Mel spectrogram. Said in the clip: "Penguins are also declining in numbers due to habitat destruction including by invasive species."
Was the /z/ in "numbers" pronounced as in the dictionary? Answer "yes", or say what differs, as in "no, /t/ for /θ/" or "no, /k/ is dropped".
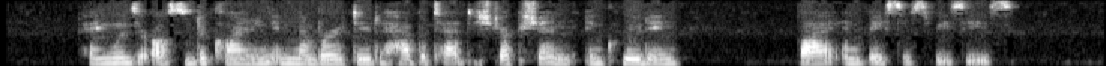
no, /z/ is dropped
